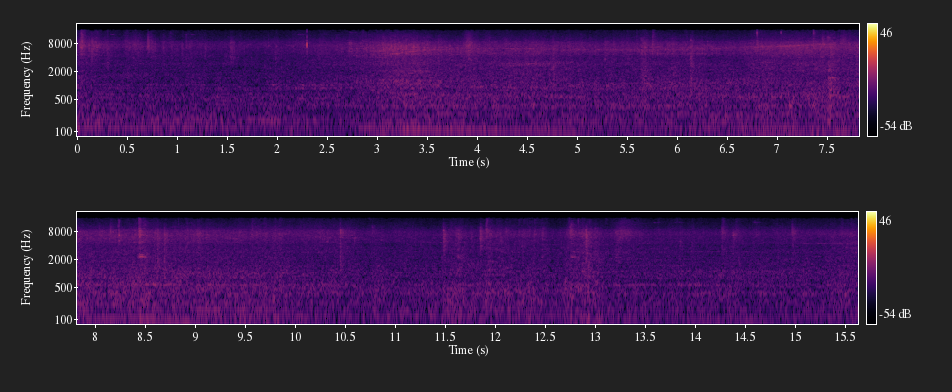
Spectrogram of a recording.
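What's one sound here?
Fittings inside a moving bus rattle and click.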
